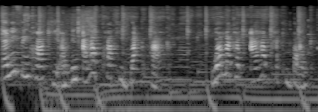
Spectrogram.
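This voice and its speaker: A woman's voice: sits high, brisk, music in the background. Chatty young woman vlogging at home. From England. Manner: chatty, playful, animated with hand gestures. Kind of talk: casual chat to camera. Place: living room, indoors. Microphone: camera at desk distance.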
